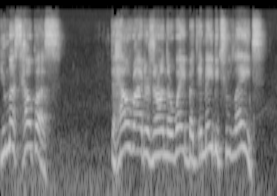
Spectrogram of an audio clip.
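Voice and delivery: high, very freaked-out, frightened, desperate urging. Voicing a priestess in a burning town greeting the rescuers: very freaked out. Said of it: "they're obviously very freaked out about the situation".

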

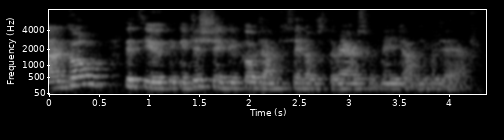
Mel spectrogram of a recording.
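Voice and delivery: ordinary talk, nothing marked

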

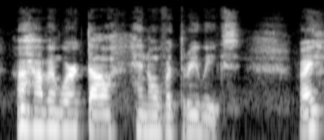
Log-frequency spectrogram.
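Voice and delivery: winded, huffing, breathless, panting delivery. Working out on a lunch break, talking while out of breath. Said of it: "I'm so out of breath".

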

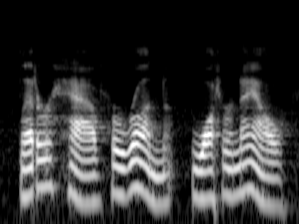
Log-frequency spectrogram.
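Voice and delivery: ordinary delivery, nothing marked

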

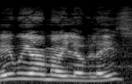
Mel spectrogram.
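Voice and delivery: accent from Cornwall. Speaking to companions in the camper, in a put-on Cornish accent. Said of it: "I don't know why I'm using this accent".

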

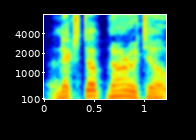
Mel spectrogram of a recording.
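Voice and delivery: voice broken by coughs. Performing a referee character who announces the next fight in a sickly, coughing delivery. Coughing sickly voice. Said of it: "he's got the cough".

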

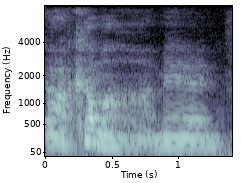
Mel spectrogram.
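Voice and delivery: mock very slow, drawn-out, stretched-out scream. Recalling watching a video with a group, retelling a scream. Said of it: "I'm just screaming".

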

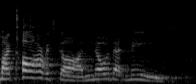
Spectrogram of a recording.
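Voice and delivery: ordinary delivery

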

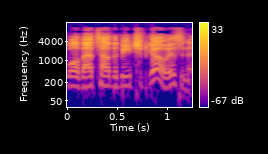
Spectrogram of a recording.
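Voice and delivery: plain

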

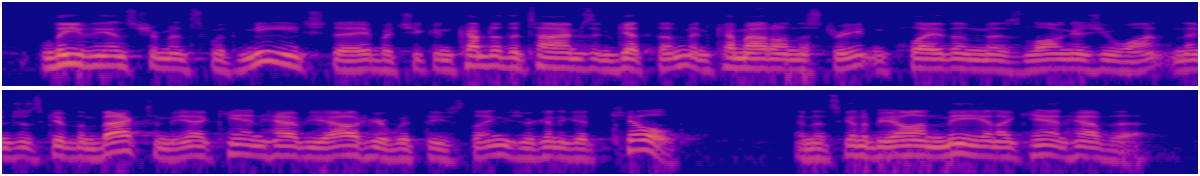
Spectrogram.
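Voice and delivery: ordinary talk

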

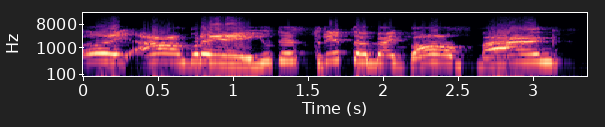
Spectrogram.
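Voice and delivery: angry, high-pitched fake Mexican accent. Game narrator voicing an angry man just tripped over, clearly fake Mexican accent. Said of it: "a very angry man with a clearly fake Mexican accent".

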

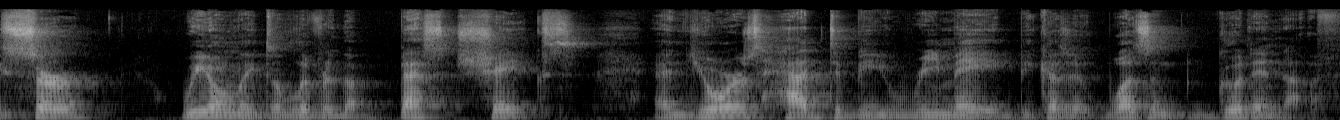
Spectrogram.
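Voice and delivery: extremely haughty, talking-down, condescending put-on tone. Retelling a worker's reply about remade shakes: imitating a condescending tone. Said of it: "extremely condescendingly puts his hands on his hips".

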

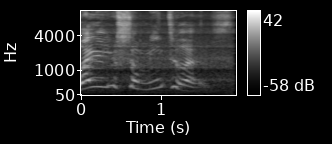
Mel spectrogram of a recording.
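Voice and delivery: put-on very high, drawn-out hollering with unplaceable accent. Imagining Lara showing up and yelling at the group: imitating Lara yelling in an odd accent. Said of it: "one day she'll be here and she'll yell".

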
